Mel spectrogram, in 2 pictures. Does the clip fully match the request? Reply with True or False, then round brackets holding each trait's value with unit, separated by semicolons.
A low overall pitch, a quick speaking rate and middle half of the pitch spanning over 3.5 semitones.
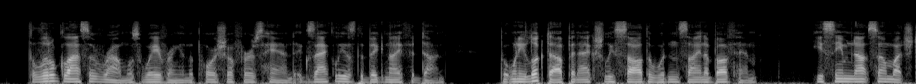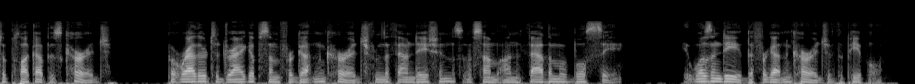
False (110 Hz; 215 wpm; 2.8 semitones)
